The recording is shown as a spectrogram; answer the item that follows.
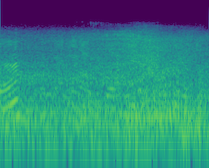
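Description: Steady noise of a motor vehicle running close by in street traffic, with no clear tone or rhythm.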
